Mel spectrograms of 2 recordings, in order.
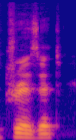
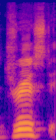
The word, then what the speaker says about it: Drizzt: Like when people first got the books, we all thought his name was Drizzt. His name is Drizzt, and inside the book,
